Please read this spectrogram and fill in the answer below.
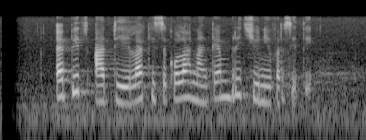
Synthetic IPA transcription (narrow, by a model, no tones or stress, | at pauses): ʔɛbit̪saɖ̥e̤laɡ̥i̤səkolahnaŋkɛmbɾit͡ʃunifərsit̪ḭ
